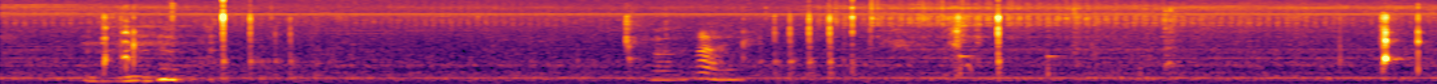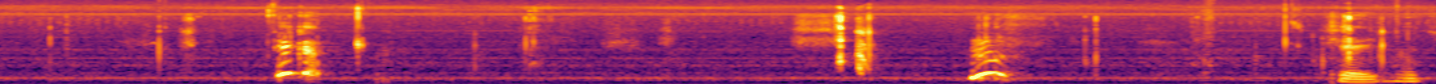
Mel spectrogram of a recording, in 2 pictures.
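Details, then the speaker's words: Baby boy in a quiet room: quiet, sharp catching sounds recurring every few seconds, about four in this stretch; infant hiccups. "We got our first little hiccup. Here you go."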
